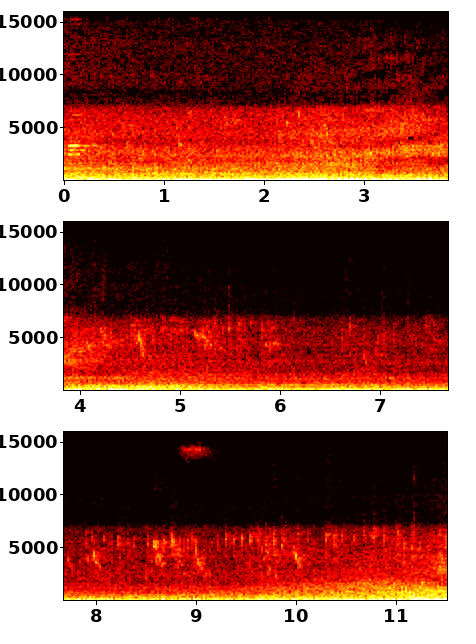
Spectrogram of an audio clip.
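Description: Road traffic passing on the highway: a low rumble of vehicles swells about two seconds in, fades, and builds again as another vehicle approaches near the end.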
